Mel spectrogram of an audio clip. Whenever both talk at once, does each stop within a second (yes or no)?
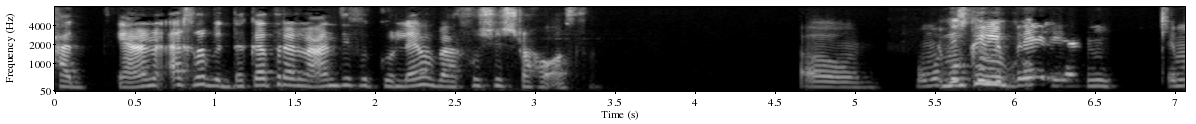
yes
